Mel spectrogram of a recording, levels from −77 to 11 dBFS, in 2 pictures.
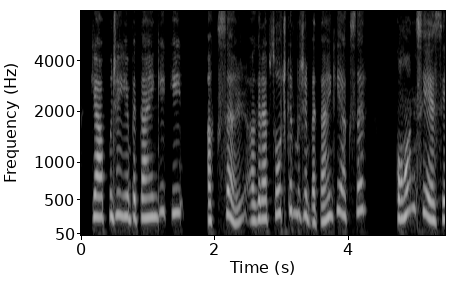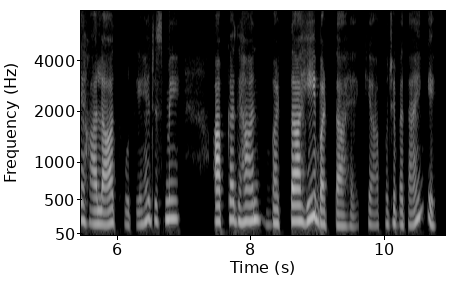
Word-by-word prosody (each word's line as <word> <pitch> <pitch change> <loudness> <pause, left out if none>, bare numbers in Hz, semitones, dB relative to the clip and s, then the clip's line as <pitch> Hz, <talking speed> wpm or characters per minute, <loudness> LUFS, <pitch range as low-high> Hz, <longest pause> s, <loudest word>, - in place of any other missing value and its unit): क्या 275 -1 +5
आप 270 0 -1
मुझे 275 +2 0
ये 275 -1 +1
बताएँगे 260 +5 0
कि 325 +1 -1 0.4
अक्सर 225 -1 0
अगर 220 +2 0
आप 245 - +3
सोच 305 +6 -2
कर 355 - -4
मुझे 295 -2 -3
बताएँ 210 +7 0
कि 345 - -5
अक्सर 335 +4 -3 0.4
कौन-से 305 +4 +2
ऐसे 230 +2 0
हालात 175 -1 +2
होते 165 0 -12
हैं 225 +6 -2
जिसमें 240 +3 0 0.5
आपका 210 +3 +5
ध्यान 215 +2 +2 0.2
बटता 215 +3 +4
ही 215 +6 +6
बटता 175 -5 -1
है, 150 -1 -11
क्या 170 -3 -11
आप 160 - -14
मुझे 175 +2 -7
बताएँगे? 170 - -5
230 Hz, 170 wpm, -23 LUFS, 185-270 Hz, 0.5 s, ही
